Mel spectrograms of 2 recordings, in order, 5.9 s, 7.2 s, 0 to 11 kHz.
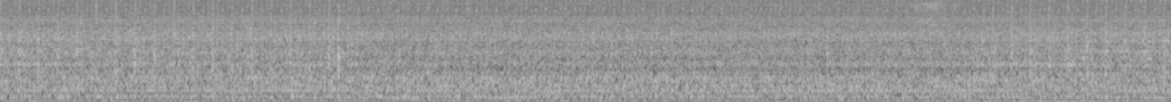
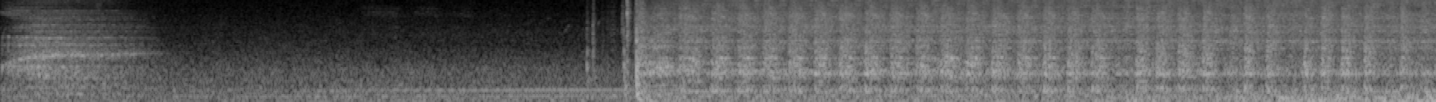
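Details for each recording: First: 2005 Ford Mondeo LX petrol engine, warming up, oil-burning car: busy light fast clicking over steady idle from rattling intake swirl flaps, a common fault on this engine. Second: 2005 Ford Mondeo LX that was burning oil, started after an attempt to free suspected stuck oil rings: brief crank, catches and settles to a steady, even idle, no smoke, much smoother; normal start-up.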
